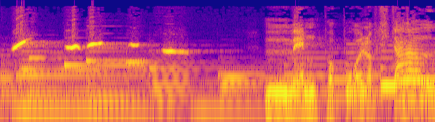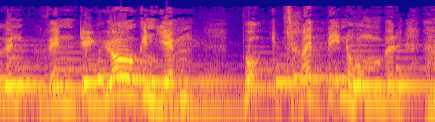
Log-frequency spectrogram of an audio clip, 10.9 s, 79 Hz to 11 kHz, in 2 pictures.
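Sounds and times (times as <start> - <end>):
bright short whistled phrases with quick upward glides: 0.1 - 2.5
speech: 3.3 - 7.9, 8.5 - 10.8.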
